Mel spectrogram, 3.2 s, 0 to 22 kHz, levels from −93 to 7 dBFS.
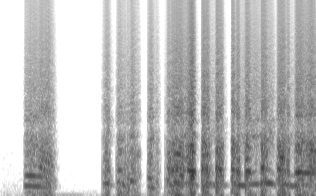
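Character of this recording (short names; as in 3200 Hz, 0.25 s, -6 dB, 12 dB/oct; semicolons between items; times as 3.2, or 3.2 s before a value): aliases and images of a low sample rate 1500 Hz, jitter 20%; a shimmering, thickened sound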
